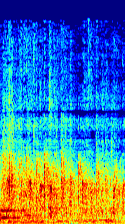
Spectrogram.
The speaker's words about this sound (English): And we all clap in the movie. E nós dizemos, wow, artista. We all clap in the movie.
